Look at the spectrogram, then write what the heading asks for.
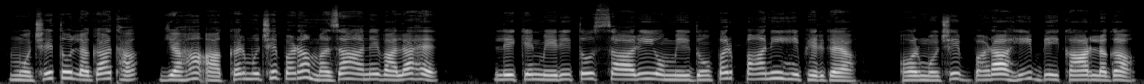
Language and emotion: Hindi, sad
